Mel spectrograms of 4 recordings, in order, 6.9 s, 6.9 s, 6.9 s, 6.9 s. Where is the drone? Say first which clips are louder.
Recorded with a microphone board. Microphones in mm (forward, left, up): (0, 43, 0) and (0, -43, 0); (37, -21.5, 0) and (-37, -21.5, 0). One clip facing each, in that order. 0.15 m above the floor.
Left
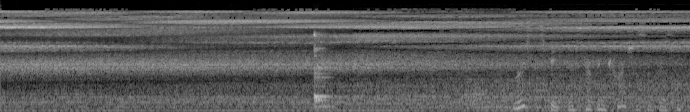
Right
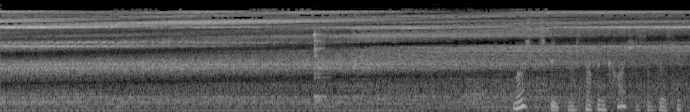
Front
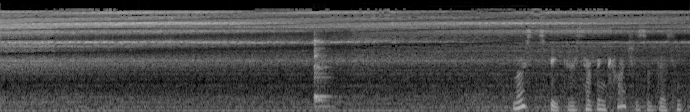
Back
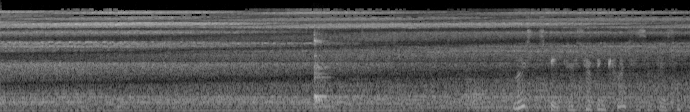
Right 1 dB, back 5 dB; 160° right; by 6.9 s 165° left.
